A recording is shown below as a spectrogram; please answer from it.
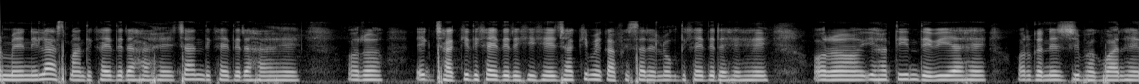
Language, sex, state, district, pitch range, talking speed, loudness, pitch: Hindi, female, Andhra Pradesh, Krishna, 200-210 Hz, 200 wpm, -19 LUFS, 205 Hz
